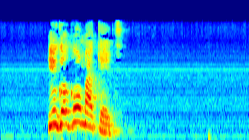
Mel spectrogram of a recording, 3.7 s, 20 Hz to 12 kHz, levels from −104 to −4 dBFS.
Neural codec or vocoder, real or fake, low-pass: none; real; 7.2 kHz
